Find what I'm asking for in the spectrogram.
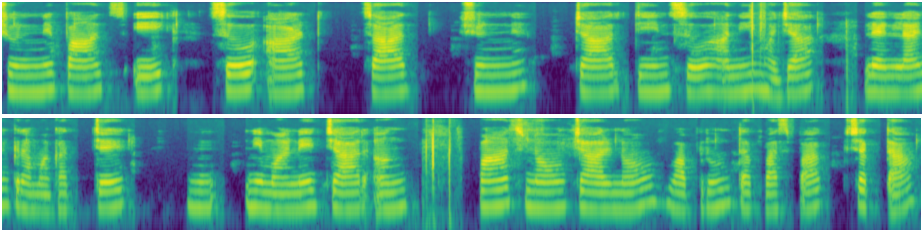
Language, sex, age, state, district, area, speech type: Goan Konkani, female, 45-60, Goa, Murmgao, urban, read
